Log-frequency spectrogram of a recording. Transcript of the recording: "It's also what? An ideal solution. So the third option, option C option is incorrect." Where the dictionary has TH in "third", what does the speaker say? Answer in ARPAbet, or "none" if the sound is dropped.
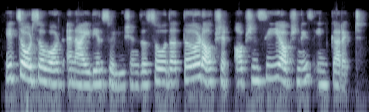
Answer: T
